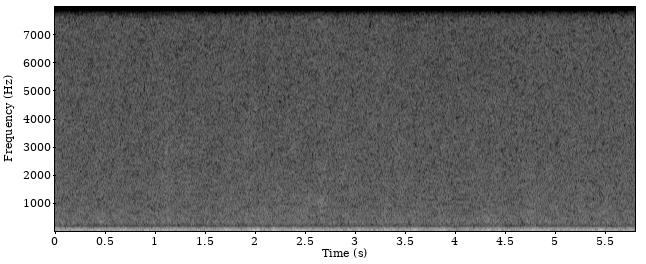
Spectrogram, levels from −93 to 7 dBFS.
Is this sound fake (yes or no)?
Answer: yes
